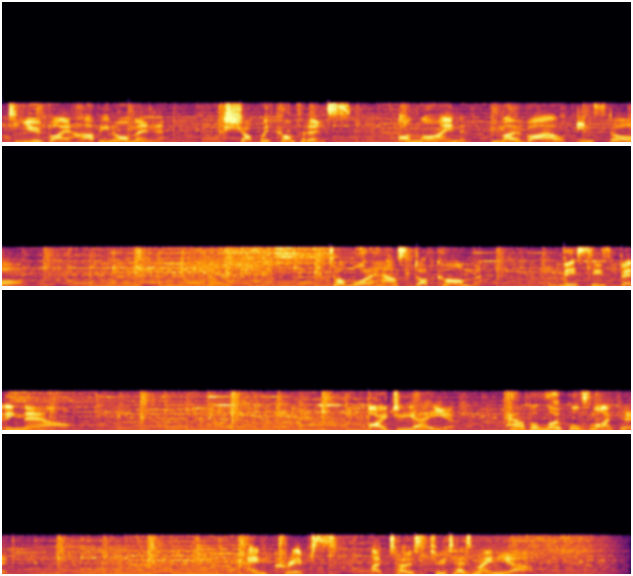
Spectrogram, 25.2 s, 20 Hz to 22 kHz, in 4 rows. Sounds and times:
Speech: 0.0s - 1.6s, 2.2s - 6.5s, 9.6s - 11.1s, 11.8s - 13.3s, 16.2s - 19.0s, 21.3s - 24.2s
Music: 0.0s - 25.1s.

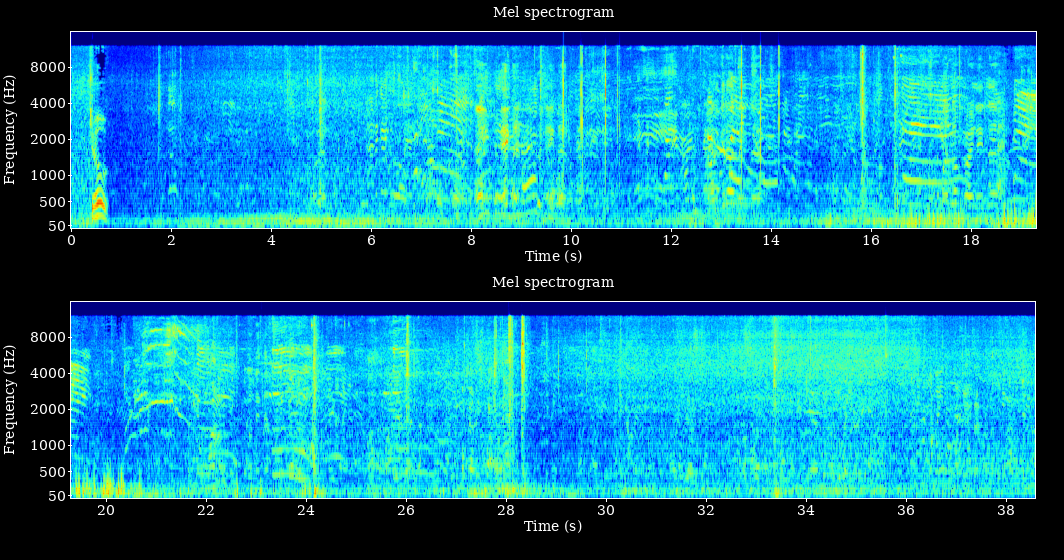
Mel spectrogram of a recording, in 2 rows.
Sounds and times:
Vehicle: 0.0s - 38.5s.

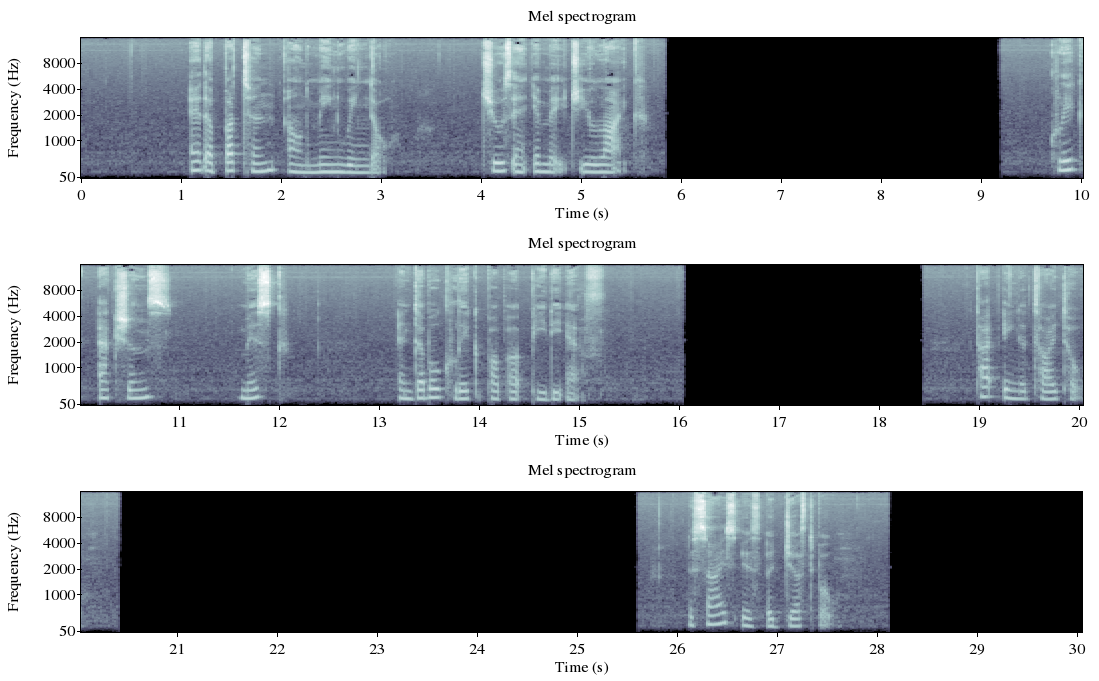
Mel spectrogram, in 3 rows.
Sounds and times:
Speech: 1.1s - 3.2s, 4.0s - 5.8s, 9.7s - 11.0s, 11.6s - 12.2s, 13.2s - 15.3s, 19.0s - 20.2s, 26.1s - 27.7s.

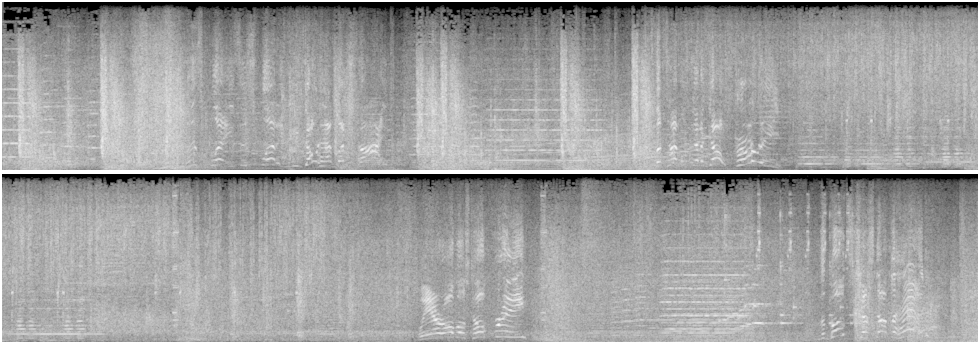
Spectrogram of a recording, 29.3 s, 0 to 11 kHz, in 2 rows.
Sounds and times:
Smash, crash: 0.0s - 3.2s, 8.3s - 20.2s.

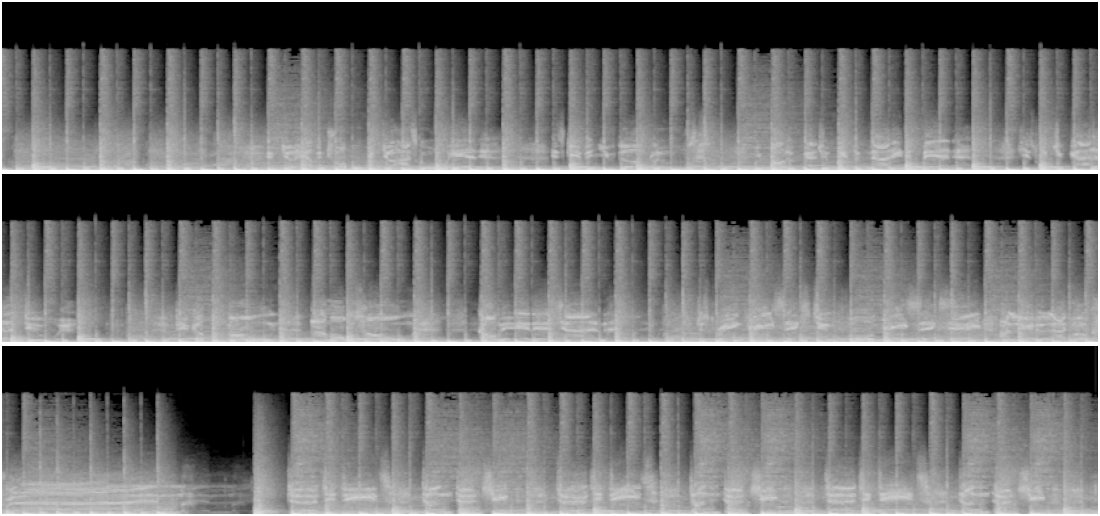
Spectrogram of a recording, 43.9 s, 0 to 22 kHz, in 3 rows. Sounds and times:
Music: 0.0s - 43.8s.

